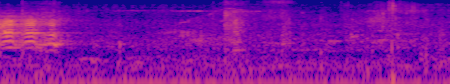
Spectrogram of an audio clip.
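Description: A goat bleats once, a short, wavering high call at the very start, followed by faint background.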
